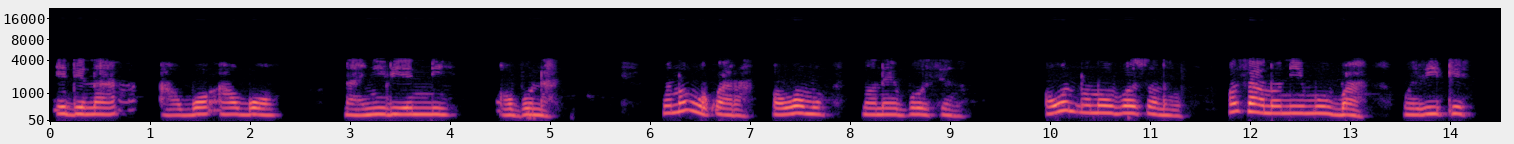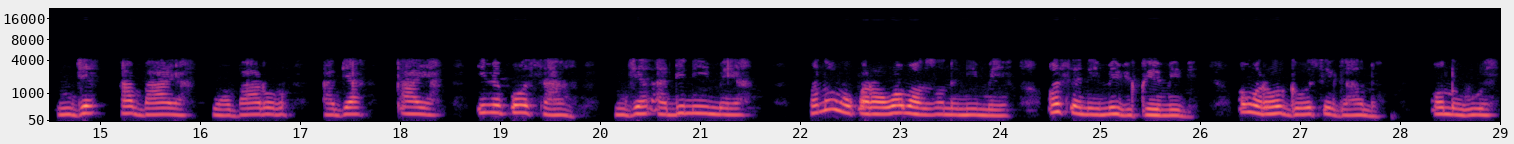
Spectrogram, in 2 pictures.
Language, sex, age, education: Igbo, female, 60+, tertiary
